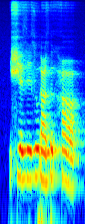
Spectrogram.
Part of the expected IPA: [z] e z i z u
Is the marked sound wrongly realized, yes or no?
yes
